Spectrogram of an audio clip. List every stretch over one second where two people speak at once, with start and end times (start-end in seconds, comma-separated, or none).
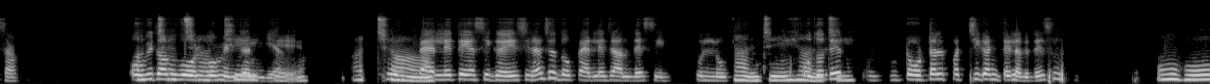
1.4-2.8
